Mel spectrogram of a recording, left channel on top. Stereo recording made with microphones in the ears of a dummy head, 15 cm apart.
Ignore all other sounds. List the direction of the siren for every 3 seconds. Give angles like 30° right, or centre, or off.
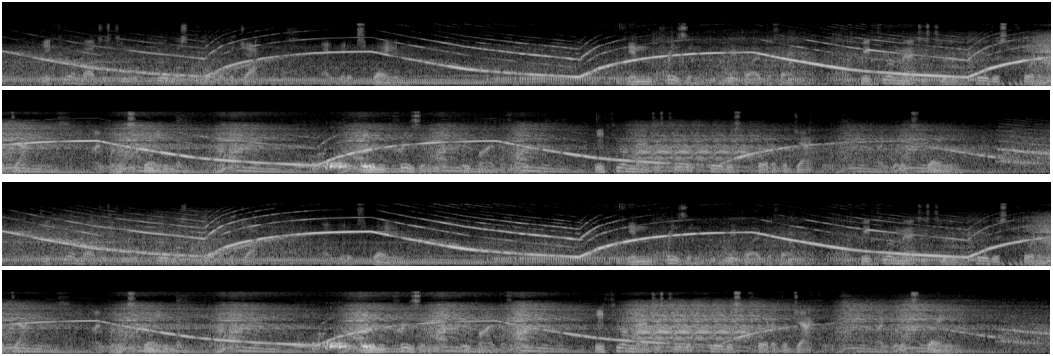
50° right, 30° right, 10° left, 40° left, 50° left, 60° left, 70° left.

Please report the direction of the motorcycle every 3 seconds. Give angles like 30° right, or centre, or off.
50° left, 50° left, 40° left, 20° left, 20° right, 50° right, 70° right.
